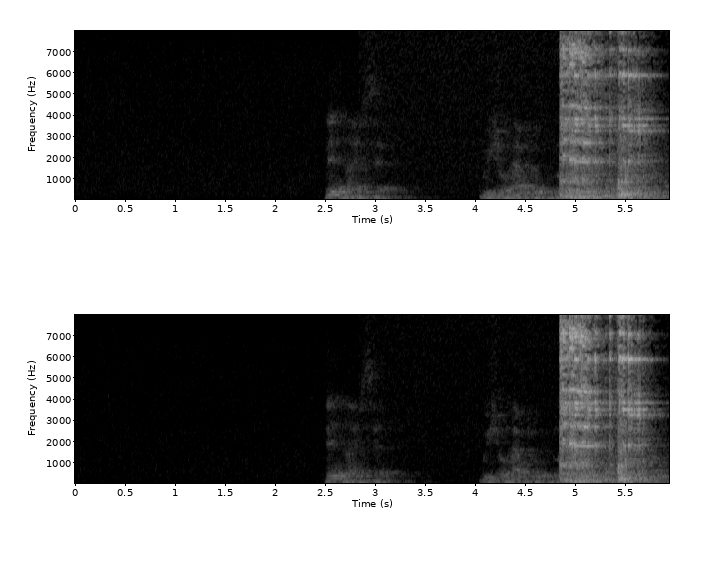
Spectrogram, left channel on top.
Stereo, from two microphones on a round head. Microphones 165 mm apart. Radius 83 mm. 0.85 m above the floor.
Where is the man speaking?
70° right (ahead or behind), 8.5 m.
